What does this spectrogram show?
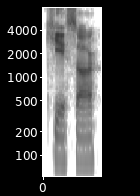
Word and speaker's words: Caesar: refer to as Caesar the technical pronunciation is more along the lines of quar kesar but uh I I call the game Caesar the the city building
